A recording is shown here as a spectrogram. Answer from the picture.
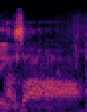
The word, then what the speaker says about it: Hazard: Like my favourite are people who pronounce Hazard, but they don't pronounce either the H or the D. – Hazard. – Hazard. Yeah, they leave the H and the D off of Hazard.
